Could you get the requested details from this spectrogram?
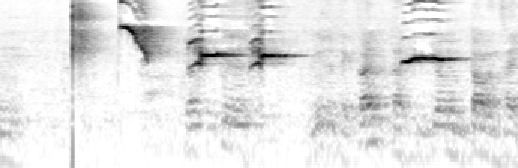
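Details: Noisy greater green leafbird lure song, the bird reportedly copying an eagle: a sharp click, then a shrill descending squeal followed by steady level whistles over low chatter.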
